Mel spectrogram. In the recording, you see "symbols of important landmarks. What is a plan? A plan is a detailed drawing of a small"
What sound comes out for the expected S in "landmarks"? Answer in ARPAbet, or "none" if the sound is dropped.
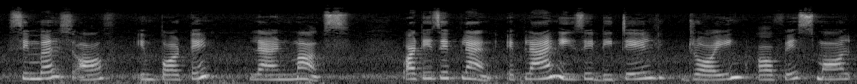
S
